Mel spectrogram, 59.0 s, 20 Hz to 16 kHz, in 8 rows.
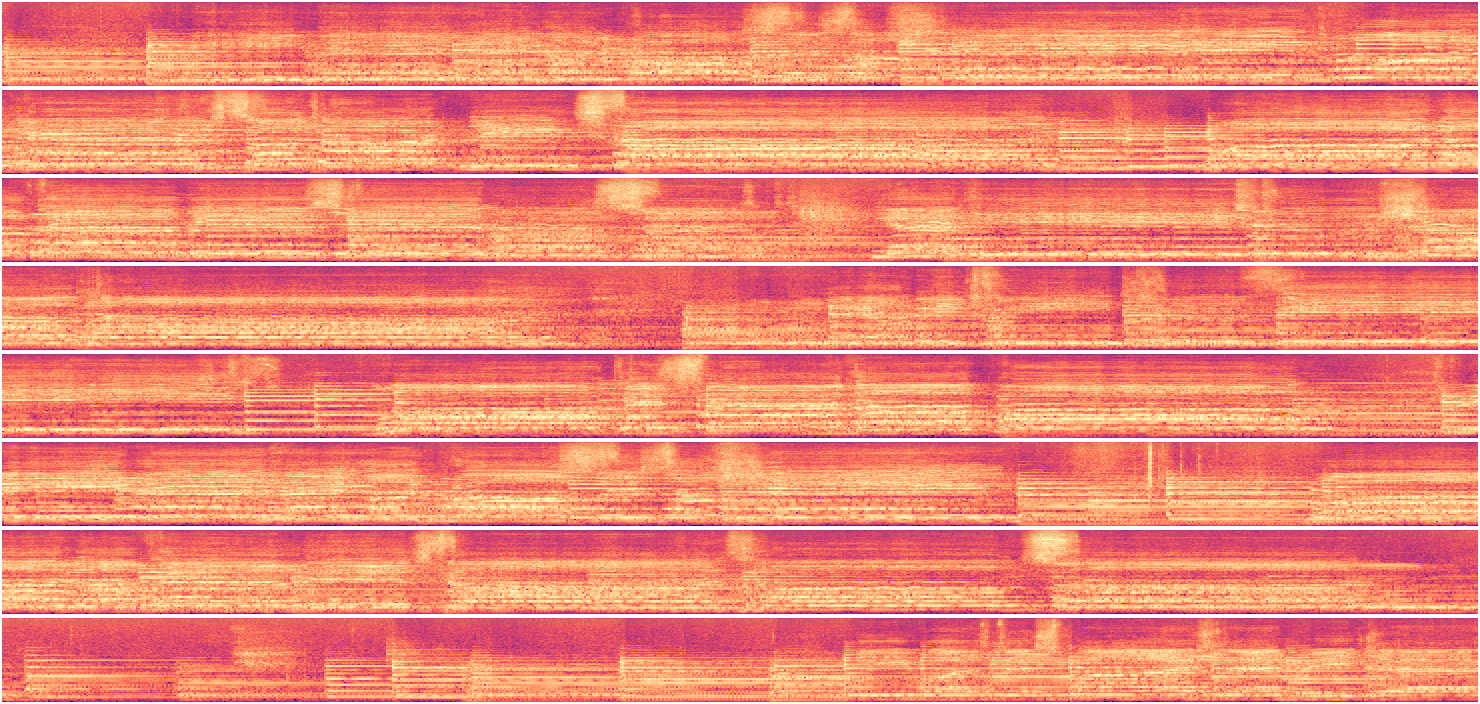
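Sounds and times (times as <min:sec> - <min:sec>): church choir singing: 0:00.0 - 0:59.0.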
